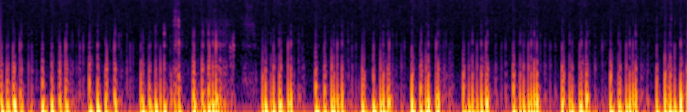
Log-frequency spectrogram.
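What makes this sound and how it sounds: Long nails scratch and tap across the padded panel of a beige quilted faux leather bag, making a dense run of soft, dull, low thuds and brushing scrapes. The sound is deep and muffled with almost no brightness, pulsing in uneven clusters with brief pauses.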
